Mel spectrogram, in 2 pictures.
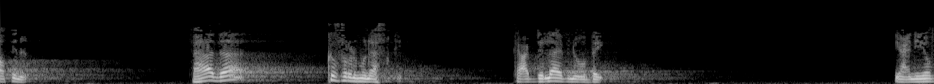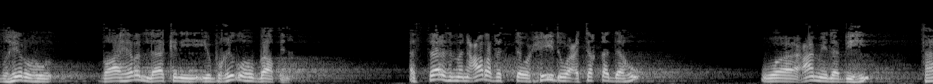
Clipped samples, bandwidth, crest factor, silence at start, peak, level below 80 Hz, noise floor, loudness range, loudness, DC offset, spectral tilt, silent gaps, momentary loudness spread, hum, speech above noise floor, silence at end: under 0.1%; 7 kHz; 14 dB; 0 s; -6 dBFS; -62 dBFS; -63 dBFS; 6 LU; -18 LUFS; under 0.1%; -7 dB/octave; none; 18 LU; none; 46 dB; 0 s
